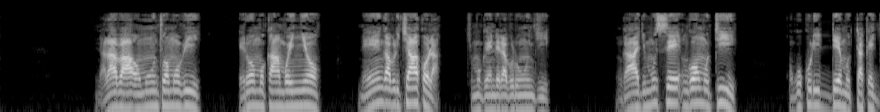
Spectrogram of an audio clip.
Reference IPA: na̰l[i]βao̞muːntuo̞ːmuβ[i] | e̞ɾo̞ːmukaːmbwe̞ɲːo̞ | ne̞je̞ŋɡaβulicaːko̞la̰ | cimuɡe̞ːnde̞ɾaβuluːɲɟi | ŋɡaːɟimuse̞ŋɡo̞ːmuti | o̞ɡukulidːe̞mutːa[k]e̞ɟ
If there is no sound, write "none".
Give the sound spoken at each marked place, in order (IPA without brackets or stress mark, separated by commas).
a, i, k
